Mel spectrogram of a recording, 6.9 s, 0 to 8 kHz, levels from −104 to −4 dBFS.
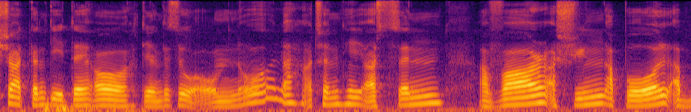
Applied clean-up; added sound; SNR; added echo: none; none; none; none.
